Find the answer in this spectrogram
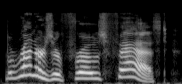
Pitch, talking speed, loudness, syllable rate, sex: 280 Hz, 165 wpm, -15 LUFS, 5.1 syllables/s, female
